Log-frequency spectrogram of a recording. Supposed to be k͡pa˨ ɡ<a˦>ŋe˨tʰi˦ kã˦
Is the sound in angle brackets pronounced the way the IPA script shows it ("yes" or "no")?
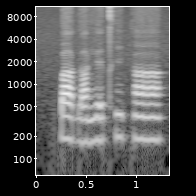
no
